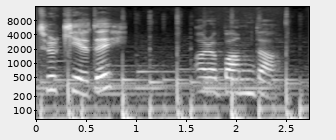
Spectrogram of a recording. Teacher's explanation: the vowel has changed and harmonizes with the previous vowels in the main word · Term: Vowel harmonization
